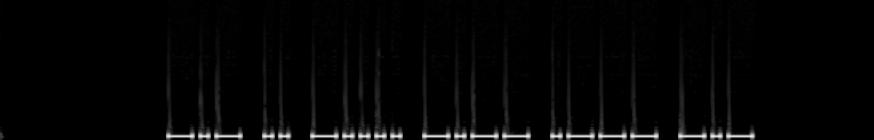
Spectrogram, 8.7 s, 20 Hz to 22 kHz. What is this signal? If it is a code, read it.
Morse code, heard as a keyed tone, about 15 wpm, 700 Hz. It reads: KI6YJK
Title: USA Call Signs - 6 Characters - Repeated 3x - 15wpm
